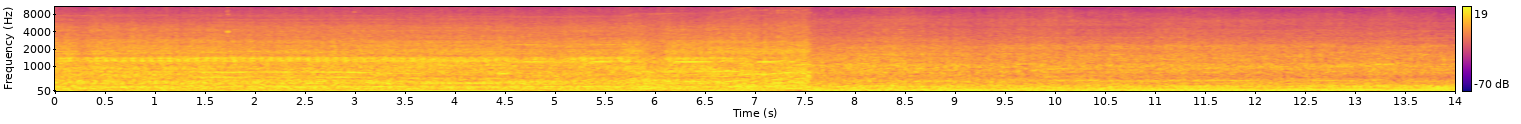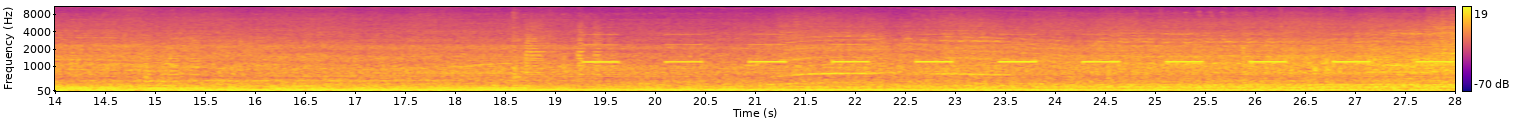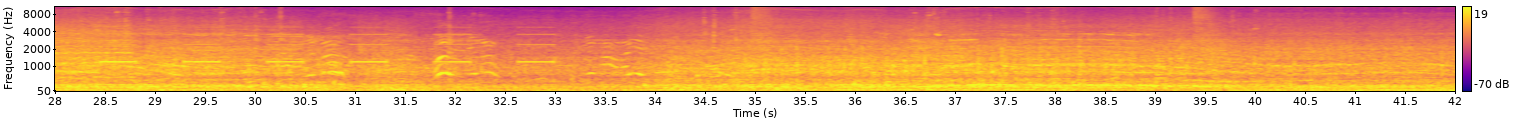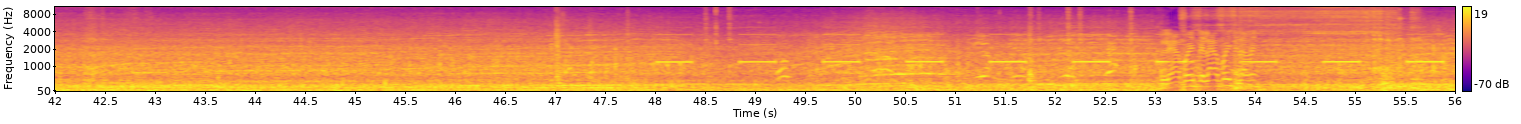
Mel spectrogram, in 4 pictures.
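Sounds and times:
heavy diesel machinery running: 0.0s - 56.0s
reversing alarm beeping: 19.2s - 33.1s, 48.0s - 56.0s.

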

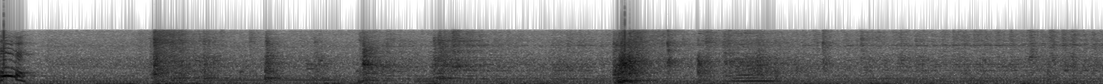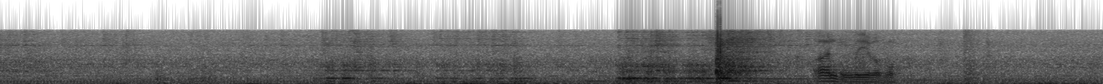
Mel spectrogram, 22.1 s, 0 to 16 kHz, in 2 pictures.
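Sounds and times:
water heater knocking and scraping: 12.1s - 19.2s.

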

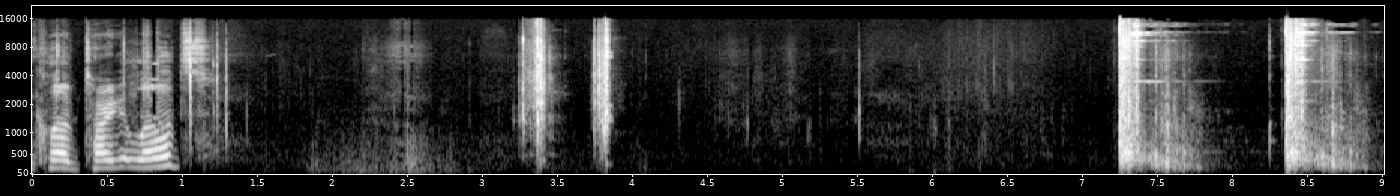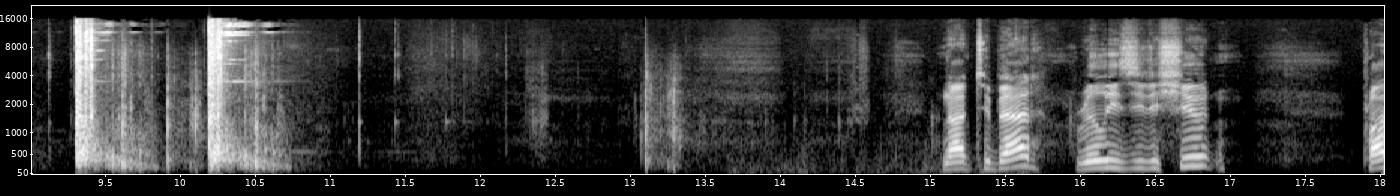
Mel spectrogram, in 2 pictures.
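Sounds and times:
shotgun shots echoing: 7.3s - 7.8s, 8.4s - 10.8s, 13.1s - 13.4s.

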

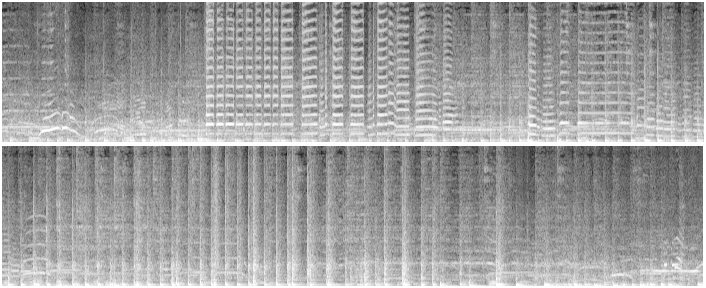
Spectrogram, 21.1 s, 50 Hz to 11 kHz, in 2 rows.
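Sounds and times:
marching brass band playing: 0.0s - 21.0s
steady drum beat: 0.0s - 21.0s.

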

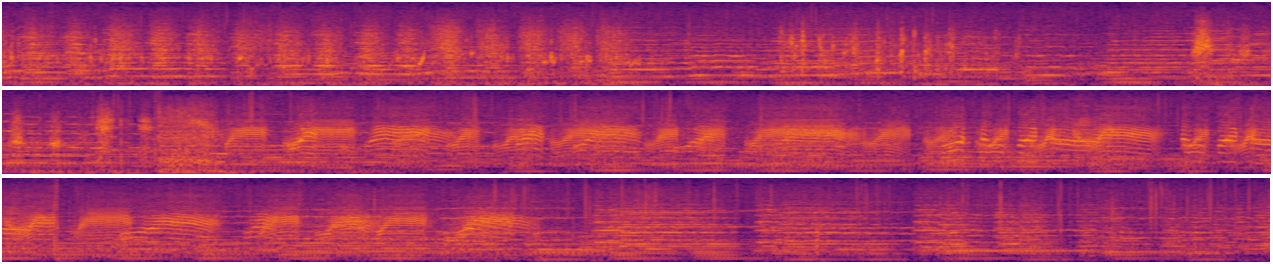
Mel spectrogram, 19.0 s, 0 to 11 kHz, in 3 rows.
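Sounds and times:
bouncy orchestral music: 0.0s - 19.0s
cartoon duck quacking: 6.0s - 15.4s.

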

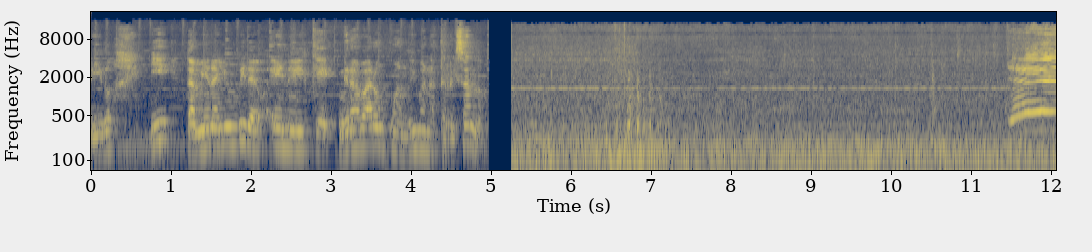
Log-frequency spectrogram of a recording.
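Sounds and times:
airliner engine rumble: 5.3s - 12.0s
thin high whine: 5.3s - 12.0s.

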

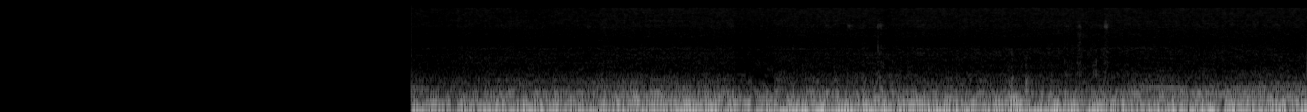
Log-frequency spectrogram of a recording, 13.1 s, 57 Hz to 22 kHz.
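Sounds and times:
car road and engine rumble: 4.1s - 13.0s.

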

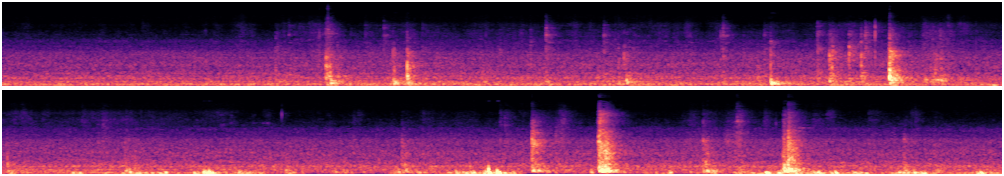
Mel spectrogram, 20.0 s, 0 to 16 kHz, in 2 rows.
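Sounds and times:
knocks and scuffs on tiled floor: 17.0s - 19.3s.

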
